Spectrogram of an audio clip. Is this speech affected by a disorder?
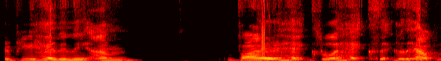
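Yes: spastic cerebral palsy.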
